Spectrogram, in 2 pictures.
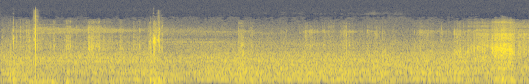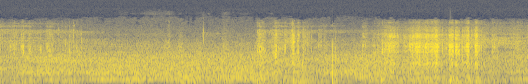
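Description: Steady rush of river rapids, with a few brief louder bursts about halfway through and near the end.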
